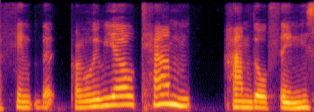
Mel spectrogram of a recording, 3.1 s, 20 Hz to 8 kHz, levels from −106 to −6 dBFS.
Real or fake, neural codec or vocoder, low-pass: fake; codec, 24 kHz, 0.9 kbps, WavTokenizer, medium music audio release; 7.2 kHz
